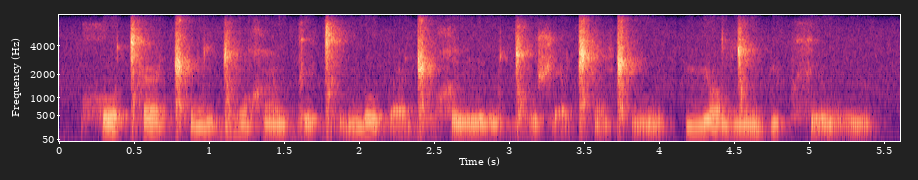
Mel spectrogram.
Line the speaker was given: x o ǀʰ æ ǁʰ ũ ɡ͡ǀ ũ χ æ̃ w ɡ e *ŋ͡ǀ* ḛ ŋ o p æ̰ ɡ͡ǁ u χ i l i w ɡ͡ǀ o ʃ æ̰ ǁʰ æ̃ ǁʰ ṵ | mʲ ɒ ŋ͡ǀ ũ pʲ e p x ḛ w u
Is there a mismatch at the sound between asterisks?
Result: yes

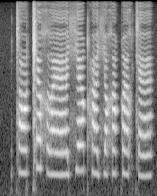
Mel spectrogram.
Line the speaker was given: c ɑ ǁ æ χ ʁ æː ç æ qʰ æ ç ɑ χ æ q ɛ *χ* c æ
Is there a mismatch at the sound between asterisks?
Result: no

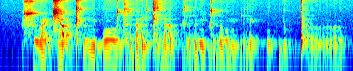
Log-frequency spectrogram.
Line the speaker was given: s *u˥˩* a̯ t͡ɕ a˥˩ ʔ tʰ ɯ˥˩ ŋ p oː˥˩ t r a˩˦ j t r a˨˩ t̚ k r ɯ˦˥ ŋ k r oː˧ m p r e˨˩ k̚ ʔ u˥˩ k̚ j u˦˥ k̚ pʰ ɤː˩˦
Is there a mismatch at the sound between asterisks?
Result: yes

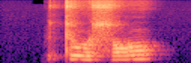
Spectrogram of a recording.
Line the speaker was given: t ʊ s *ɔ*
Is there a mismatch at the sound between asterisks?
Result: no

